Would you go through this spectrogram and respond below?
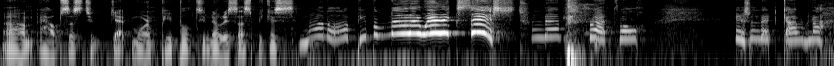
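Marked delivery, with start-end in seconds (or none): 3.0-8.2 put-on sudden British accent, pitched up. Host in character asking the Governor a question, Missus Butterscotch British accent. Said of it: "Why did her accent change? She was suddenly British".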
